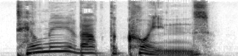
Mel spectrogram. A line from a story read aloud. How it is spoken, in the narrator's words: murmured Vorbis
